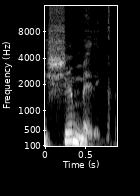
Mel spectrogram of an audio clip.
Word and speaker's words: Semitic: some medicines whatever cause they ain't saying it right no goddamn way it's supposed to be shematic because we come from Shem if any we come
